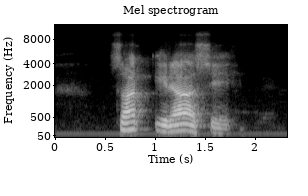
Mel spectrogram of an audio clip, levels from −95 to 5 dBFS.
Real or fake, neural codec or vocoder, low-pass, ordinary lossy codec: real; none; 7.2 kHz; Opus, 16 kbps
